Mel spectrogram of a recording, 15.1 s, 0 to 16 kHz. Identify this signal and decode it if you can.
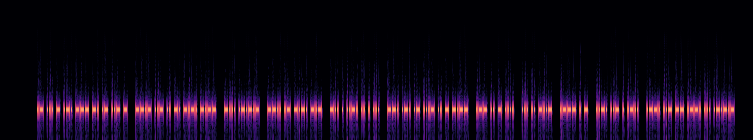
Morse code, heard as a keyed tone, about 49 wpm, 700 Hz. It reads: ASTRONAUT QUINCY B. ZACK DEFIES GRAVITY WITH SIX JET FUEL PUMPS.
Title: Pangram Challenge v2 - 50wpm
